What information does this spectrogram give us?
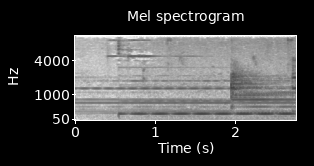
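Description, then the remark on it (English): A large bell at a local church strikes and rings out, rung by participants in a monthly interfaith event called the 11th Hour Calling, with a deep, sustained hum that wavers as it decays, struck again a few times, fairly loud with no voices. “Participants ring the large bell at a local church.”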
